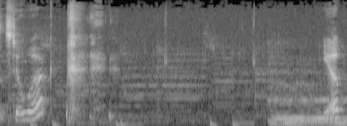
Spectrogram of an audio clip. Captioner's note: laughing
